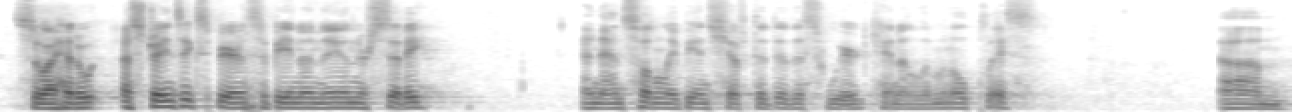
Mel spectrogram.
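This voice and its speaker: A man, a writer giving a conversational talk at a symposium. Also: medium pitch. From Derry, Northern Ireland. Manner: conversational, explanatory, occasional restarts. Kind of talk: casual presentation. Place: symposium talk in a gallery space.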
